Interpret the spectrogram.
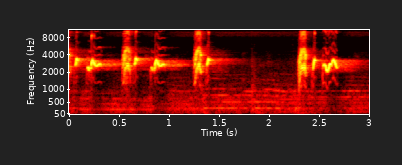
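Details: Energetic sooty-headed bulbul song, for training bulbuls that rarely sing and luring wild birds: quick run of short bubbly, whistled notes in close succession, then a pause and another fluty phrase; soft low hum between.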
